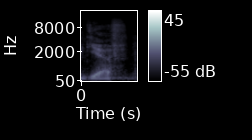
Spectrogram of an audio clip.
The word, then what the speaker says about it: GIF: It's supposed to be pronounced GIF, which makes no sense to me, and I think that's just completely idiotic. – And he should have spelled it with a J. – Absolutely. It's a soft J, like Yogg.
